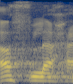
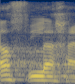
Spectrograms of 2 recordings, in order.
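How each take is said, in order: Both takes have the same delivery.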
